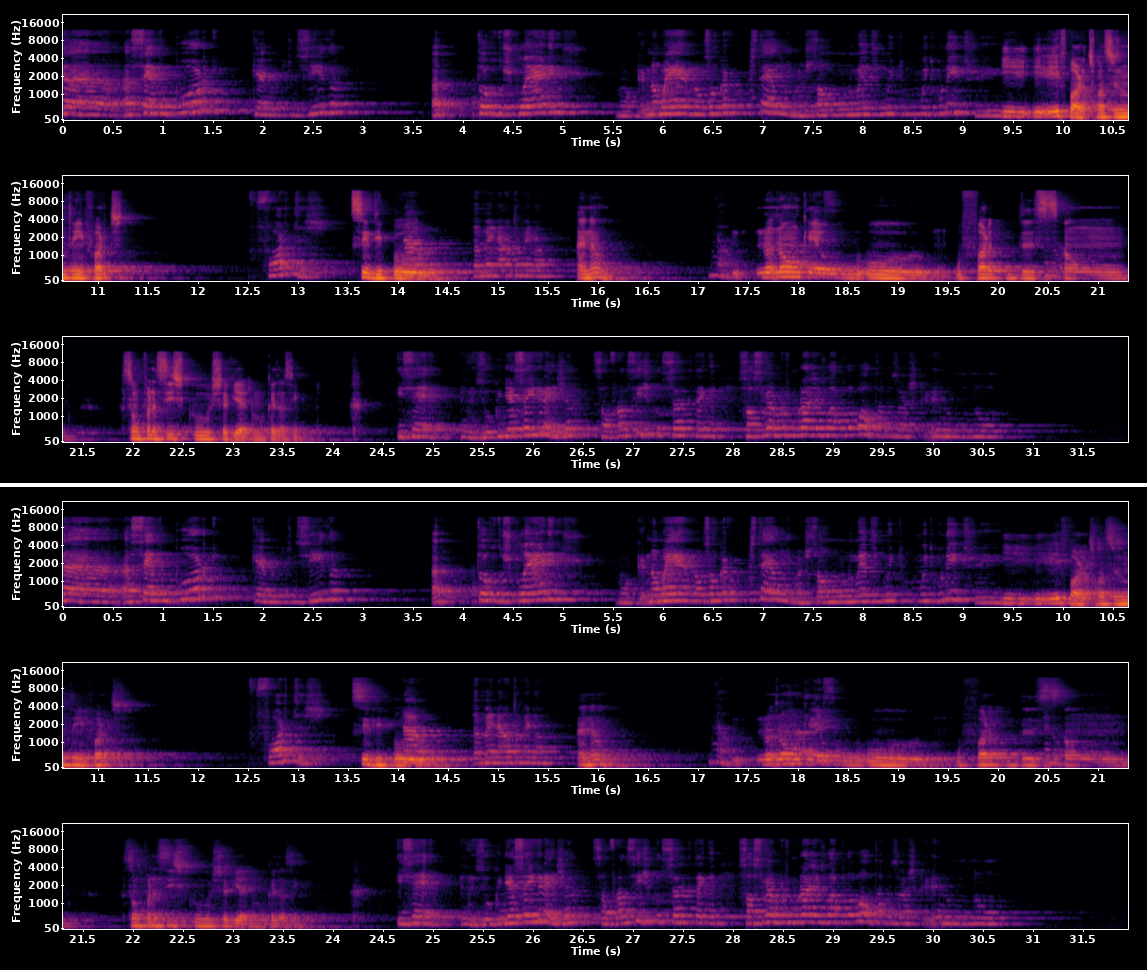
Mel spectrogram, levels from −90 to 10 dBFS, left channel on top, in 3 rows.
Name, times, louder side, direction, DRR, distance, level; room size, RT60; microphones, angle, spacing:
voice 1, 0.0-1.6 1.9-2.9 3.7-3.8 4.1-5.2 5.5-9.4 12.6-13.3 14.0-14.3 14.7-15.5 17.1-18.3 20.5-20.7 24.6-30.6, equal, 25° right, 1 dB, 1.5 m, -41 dB
voice 2, 9.4-11.2 13.5-14.4 15.8-16.2 17.6-21.3 21.9-23.7 24.2-24.3, left 4 dB, 75° left, 10 dB, 0.4 m, -29 dB
11.0 x 9.3 x 2.7 m, 1.5 s
head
